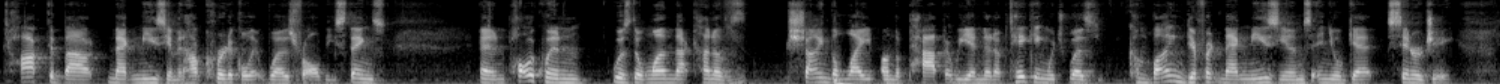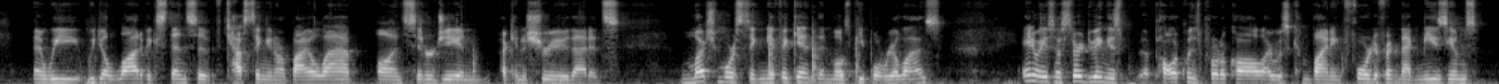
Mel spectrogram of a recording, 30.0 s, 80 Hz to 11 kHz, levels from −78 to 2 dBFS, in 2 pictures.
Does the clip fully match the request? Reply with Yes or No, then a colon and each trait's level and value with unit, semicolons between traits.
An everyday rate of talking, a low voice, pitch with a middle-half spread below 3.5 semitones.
No: average, 170 wpm; medium, 145 Hz; average, 2.7 semitones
